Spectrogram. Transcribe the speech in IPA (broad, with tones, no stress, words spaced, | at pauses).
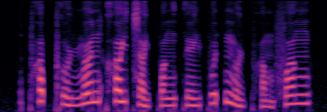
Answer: pʰɐ˥p̚ kɵ˨ɥmœː˥nkʰɐ˥jt͡sɐ˨˩j pɐ˨ŋt̪e˨jpɵ˥t̚n̪ɵ˨˩ɥ pʰɐ˨˩mfɐ˥ŋ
